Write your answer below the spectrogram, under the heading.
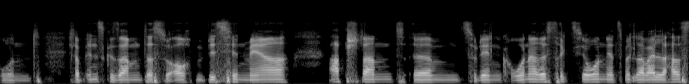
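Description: This man talks at a moderate pace with a fairly low pitch and a monotone, flat intonation, his sound dry and close with no echo against a quiet background. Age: 20s. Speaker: ice hockey journalist. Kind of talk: casual chat.

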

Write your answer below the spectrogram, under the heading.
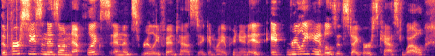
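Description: Noticeable background noise sits behind a woman's voice. She has a high pitch and talks at a moderate pace. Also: ordinary pitch variation. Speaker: podcast guest. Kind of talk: casual chat. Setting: recording in a dorm room.

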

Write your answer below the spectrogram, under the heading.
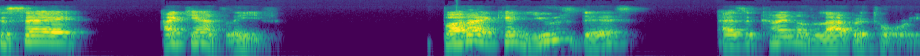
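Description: A man's somewhat breathy voice. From Switzerland. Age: 40s. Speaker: author and coach. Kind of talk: interview, personal story.

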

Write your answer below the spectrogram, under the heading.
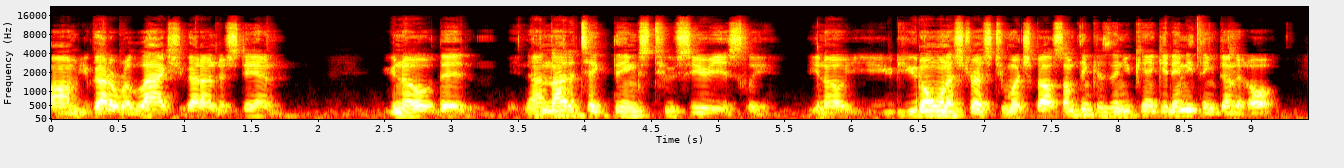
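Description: A man with an American accent talks at a very fast pace. His medium pitch follows a fairly even intonation. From Bakersfield, California. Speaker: YouTuber. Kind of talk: casual chat.

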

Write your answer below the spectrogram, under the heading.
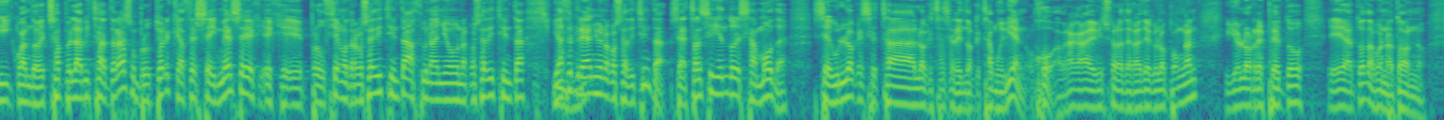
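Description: Speaking very fast, a man lets his pitch swing very widely. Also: medium pitch for a man. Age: 40s. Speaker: radio presenter. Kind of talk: casual radio chat.

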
